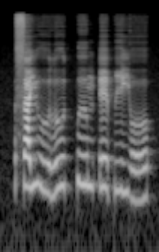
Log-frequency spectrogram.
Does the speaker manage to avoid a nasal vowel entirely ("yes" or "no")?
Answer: yes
